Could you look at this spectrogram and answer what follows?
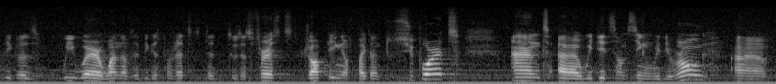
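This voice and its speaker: A young man with a heavy French accent speaks into a stage microphone in a conference room, his voice sitting a little high. He talks in halting stops and starts, full of fillers and repeated words, with a faint hum underneath. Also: sharp tone, low-quality recording. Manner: halting, many fillers and restarts. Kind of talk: technical conference talk.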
